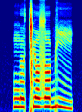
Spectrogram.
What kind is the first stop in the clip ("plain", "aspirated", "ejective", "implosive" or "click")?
click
